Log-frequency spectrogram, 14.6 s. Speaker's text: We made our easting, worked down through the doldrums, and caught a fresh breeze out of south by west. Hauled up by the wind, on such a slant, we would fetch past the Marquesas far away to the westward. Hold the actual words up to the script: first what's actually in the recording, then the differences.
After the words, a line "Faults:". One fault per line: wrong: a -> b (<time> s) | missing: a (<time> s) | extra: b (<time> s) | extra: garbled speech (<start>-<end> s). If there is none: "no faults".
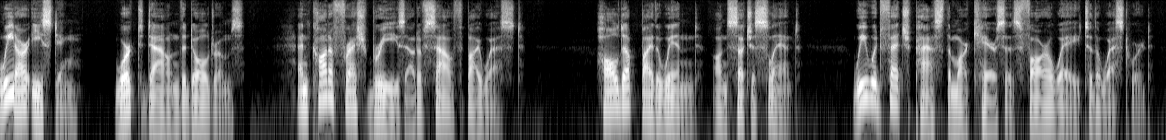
We our easting, worked down the doldrums, and caught a fresh breeze out of south by west. Hauled up by the wind, on such a slant, we would fetch past the Marquesas far away to the westward.
Faults:
missing: made (0.2 s)
missing: through (2.3 s)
